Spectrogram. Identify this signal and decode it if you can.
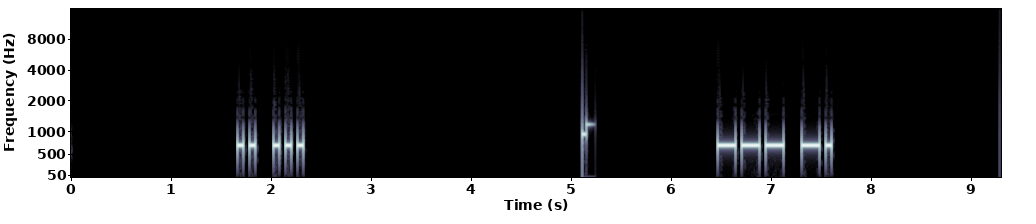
Morse code, heard as a keyed tone, about 20 wpm, 700 Hz. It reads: IS ON
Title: 4x Word-Spacing - Sets of 4 Words - 20wpm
